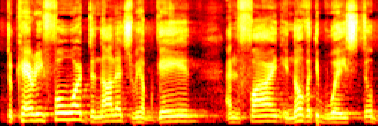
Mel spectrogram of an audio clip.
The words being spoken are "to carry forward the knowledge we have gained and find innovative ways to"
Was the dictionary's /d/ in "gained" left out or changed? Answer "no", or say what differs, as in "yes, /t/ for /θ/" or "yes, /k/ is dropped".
yes, /d/ is dropped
